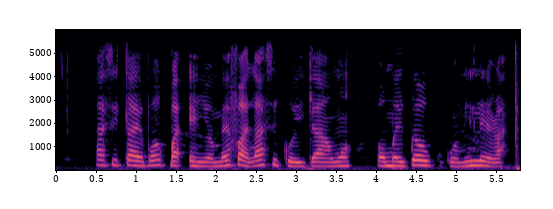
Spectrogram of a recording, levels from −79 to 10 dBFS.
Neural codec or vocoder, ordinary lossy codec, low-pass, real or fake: none; none; 5.4 kHz; real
